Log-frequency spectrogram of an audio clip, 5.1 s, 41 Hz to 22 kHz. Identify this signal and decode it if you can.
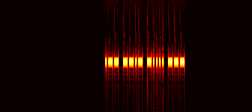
Morse code, heard as a keyed tone, about 39 wpm, 700 Hz. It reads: WQ6O
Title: USA Call Signs - 4 Characters - Repeated 3x - 40wpm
